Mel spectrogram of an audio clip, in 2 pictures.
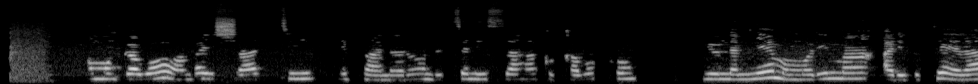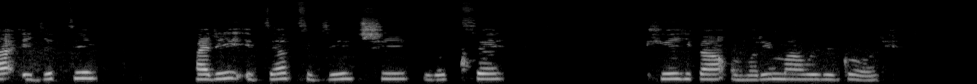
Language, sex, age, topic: Kinyarwanda, female, 18-24, agriculture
